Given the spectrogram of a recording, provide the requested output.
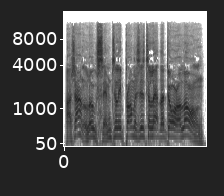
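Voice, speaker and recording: A man's voice: fairly high pitch, big pitch swings, moderate pace, bright, forceful tone, no echo, clean studio sound, voice pushed up, exaggerated voice. A man voicing a principled, plain-spoken workman in an audiobook novel, blunt and earnest in a dialect. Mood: defiant.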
